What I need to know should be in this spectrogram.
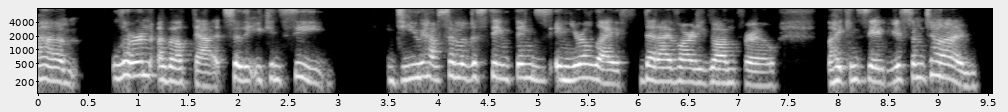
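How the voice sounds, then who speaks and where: A woman's voice: medium pitch, unhurried, slightly rough. A woman host speaking casually and candidly about herself, in a confessional style with emphatic repetition. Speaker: show host sharing her own journey.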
